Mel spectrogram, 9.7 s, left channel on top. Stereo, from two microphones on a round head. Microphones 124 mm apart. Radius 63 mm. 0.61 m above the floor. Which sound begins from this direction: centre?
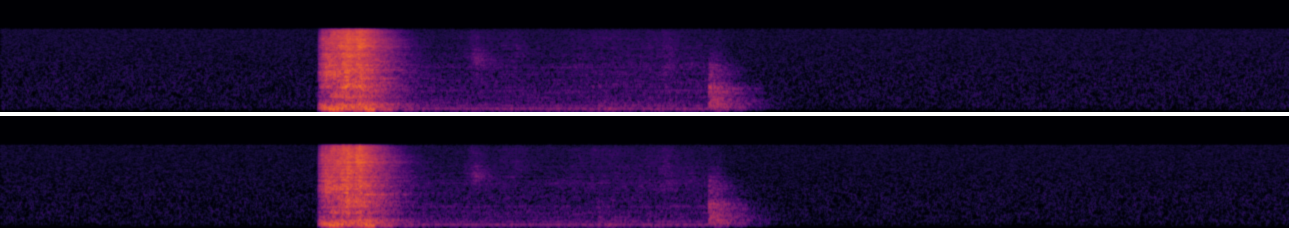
Tearing paper, at 2.4 s.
